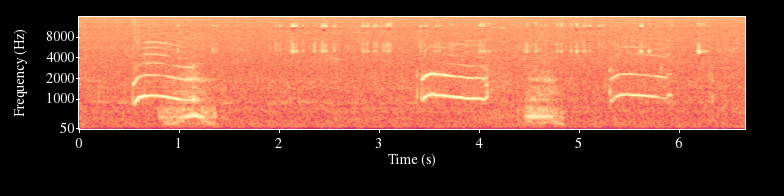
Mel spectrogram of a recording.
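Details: Young mother cat holding her 35-day-old kittens at home: three drawn-out, high, slightly rising kitten mews, each about half a second long, alternating with two lower, wavering, nasal calls, over a steady low room hiss.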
